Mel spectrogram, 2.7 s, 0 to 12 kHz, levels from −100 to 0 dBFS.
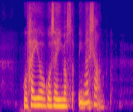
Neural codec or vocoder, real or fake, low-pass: codec, 16 kHz in and 24 kHz out, 0.4 kbps, LongCat-Audio-Codec, four codebook decoder; fake; 10.8 kHz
